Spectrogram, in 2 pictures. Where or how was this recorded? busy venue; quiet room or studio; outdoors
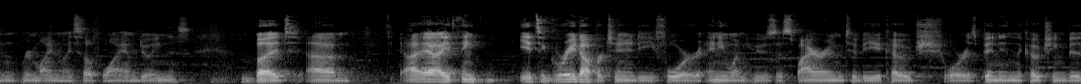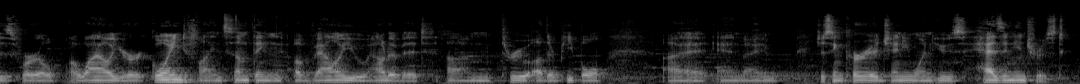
busy venue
